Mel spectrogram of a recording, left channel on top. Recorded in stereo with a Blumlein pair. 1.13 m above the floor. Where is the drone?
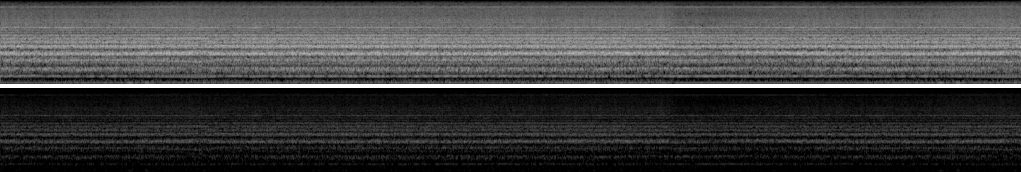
40° left.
